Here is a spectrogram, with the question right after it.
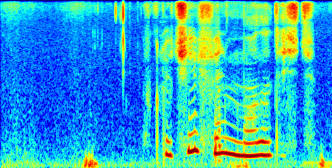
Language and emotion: Russian, sad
